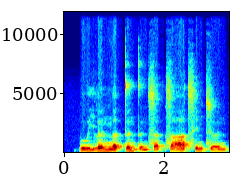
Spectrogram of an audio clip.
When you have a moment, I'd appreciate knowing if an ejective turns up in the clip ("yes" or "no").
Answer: no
